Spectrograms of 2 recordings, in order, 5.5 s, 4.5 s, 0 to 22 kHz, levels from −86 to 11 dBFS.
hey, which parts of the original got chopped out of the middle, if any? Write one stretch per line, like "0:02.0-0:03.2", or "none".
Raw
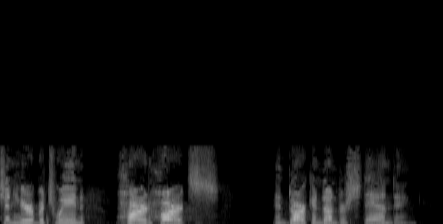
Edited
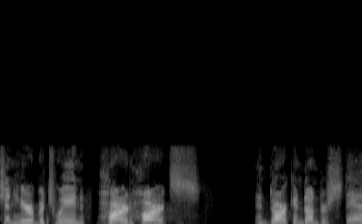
0:01.1-0:01.4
